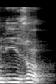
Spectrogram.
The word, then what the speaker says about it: lisons: مش محتاجة بقى انت عارف انا ليه بنطق هنا الاس زد. برافو عشان هي جاية بين دوبل فويل. autrefois verbe lire je lis, tu lis, il lit, elle lit, on lit, nous lisons, vous lisez, ils lisent, elles lisent.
